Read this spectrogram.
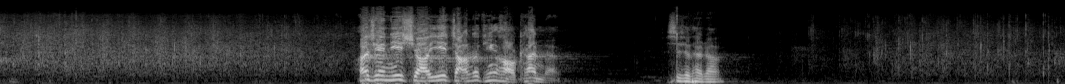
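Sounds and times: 
audience applause: 0.0s - 3.6s, 8.0s - 10.6s
speech: 3.6s - 5.7s, 6.7s - 7.3s.

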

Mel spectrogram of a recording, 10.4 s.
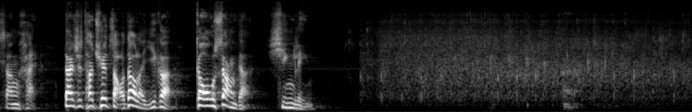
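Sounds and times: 
speech: 0.0s - 4.8s
audience applause: 5.2s - 10.3s.

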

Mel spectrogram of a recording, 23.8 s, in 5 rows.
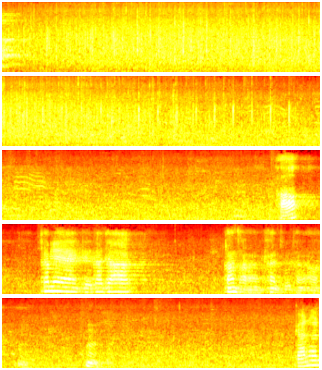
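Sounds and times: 
large audience applause: 0.1s - 10.4s
speech: 15.0s - 16.3s, 17.7s - 19.6s, 23.5s - 23.8s.

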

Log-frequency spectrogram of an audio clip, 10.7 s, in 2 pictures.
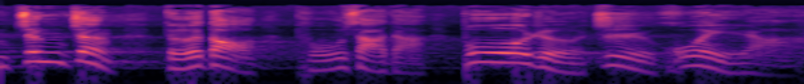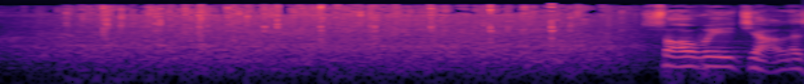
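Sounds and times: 
speech: 0.0s - 5.3s, 9.8s - 10.7s
sparse crowd clapping: 5.5s - 9.7s.

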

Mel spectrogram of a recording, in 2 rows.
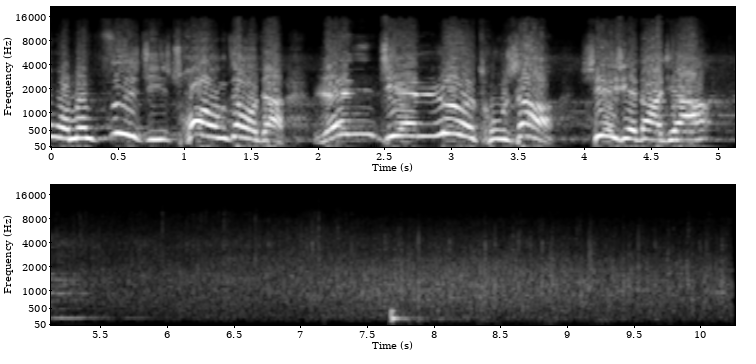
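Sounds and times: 
speech: 0.0s - 5.1s
audience applause: 5.9s - 10.2s.

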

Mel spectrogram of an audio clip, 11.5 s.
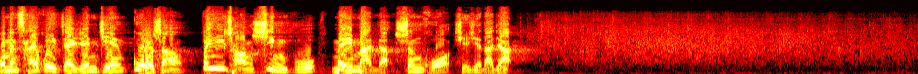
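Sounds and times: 
speech: 0.0s - 6.6s
crowd clapping: 6.6s - 11.4s.

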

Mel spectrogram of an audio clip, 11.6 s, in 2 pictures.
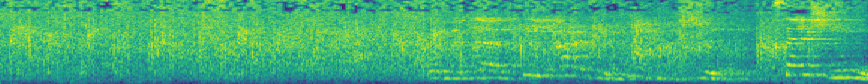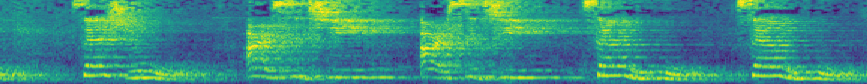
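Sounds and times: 
crowd applauding: 0.0s - 5.3s
speech: 3.0s - 11.5s.

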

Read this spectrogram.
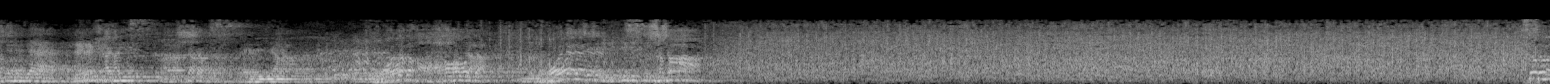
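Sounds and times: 
speech: 0.8s - 7.2s
laughter: 2.8s - 6.7s
audience applause: 4.4s - 15.5s.

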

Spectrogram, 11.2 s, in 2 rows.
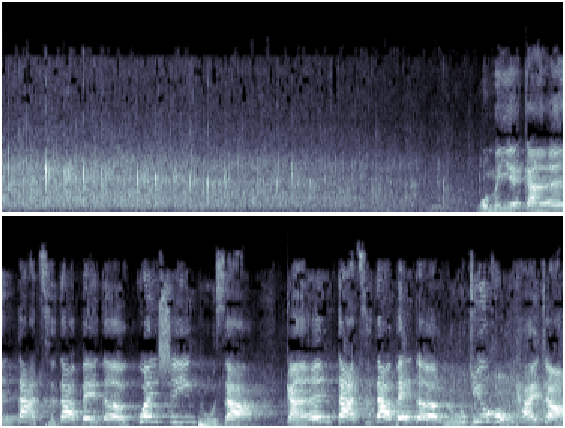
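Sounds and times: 
audience applause: 0.0s - 4.8s, 9.6s - 11.2s
speech: 4.8s - 11.2s.

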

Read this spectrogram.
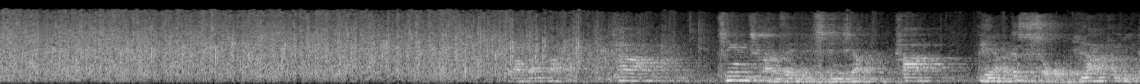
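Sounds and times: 
applause: 0.0s - 7.1s
speech: 5.2s - 11.3s.

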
